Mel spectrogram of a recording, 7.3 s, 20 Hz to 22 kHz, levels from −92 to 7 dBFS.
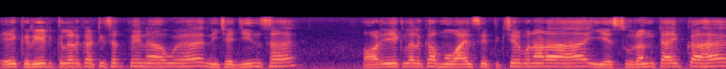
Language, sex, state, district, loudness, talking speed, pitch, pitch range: Hindi, male, Bihar, Patna, -18 LUFS, 205 wpm, 185 Hz, 165-195 Hz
